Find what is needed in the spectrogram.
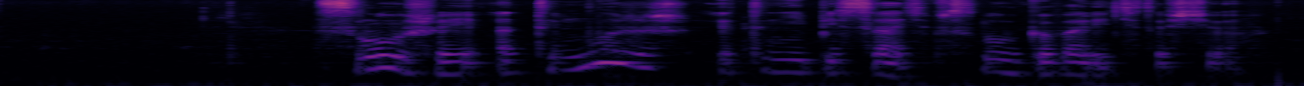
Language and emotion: Russian, neutral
